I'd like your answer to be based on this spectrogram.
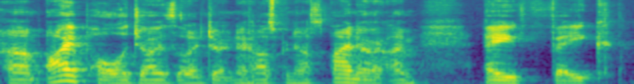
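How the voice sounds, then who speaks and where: A young adult with an Australian accent chatting casually on a livestream. They ramble excitably, laugh often and keep apologizing. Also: medium pitch, brisk. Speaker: card-collecting livestreamer.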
